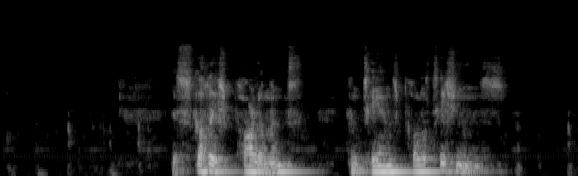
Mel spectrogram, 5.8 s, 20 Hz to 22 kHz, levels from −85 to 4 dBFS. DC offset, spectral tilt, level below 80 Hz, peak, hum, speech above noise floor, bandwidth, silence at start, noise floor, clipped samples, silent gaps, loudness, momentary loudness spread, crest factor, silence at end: under 0.1%; -9 dB/octave; -66 dBFS; -10 dBFS; none; 41 dB; 6 kHz; 1.7 s; -67 dBFS; under 0.1%; none; -27 LUFS; 19 LU; 18 dB; 0.8 s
